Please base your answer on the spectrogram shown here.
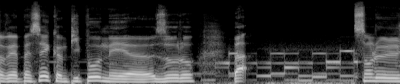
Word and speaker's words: Zoro: aussi cohérent c'est comme ça que ça se prononce tu dois théoriquement quand tu veux parler japonais domo domo japonais Zoro et c'est tout c'est il y a pas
